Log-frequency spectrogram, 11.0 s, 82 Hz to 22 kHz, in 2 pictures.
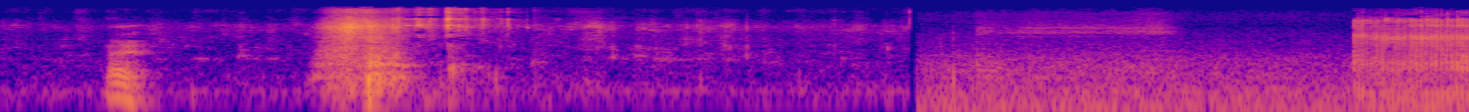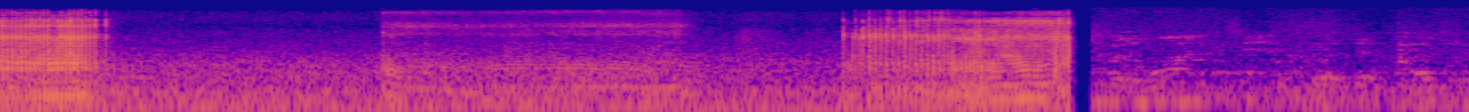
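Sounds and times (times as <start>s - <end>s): soft snoring breath: 3.6s - 6.0s, 6.9s - 9.6s.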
